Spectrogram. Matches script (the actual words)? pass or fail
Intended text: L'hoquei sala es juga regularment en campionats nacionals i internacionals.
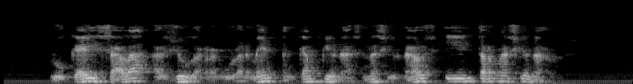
pass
